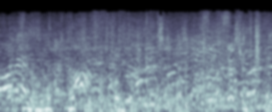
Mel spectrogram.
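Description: Chatter of many children's voices talking over one another, with no single clear speaker.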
